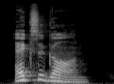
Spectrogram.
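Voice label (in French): "hexagone", French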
